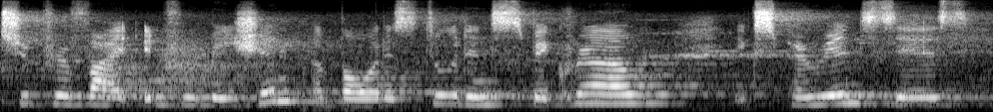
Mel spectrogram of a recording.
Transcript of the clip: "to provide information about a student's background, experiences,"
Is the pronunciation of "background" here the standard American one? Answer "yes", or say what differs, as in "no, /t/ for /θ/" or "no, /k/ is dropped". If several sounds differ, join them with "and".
no, /d/ is dropped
